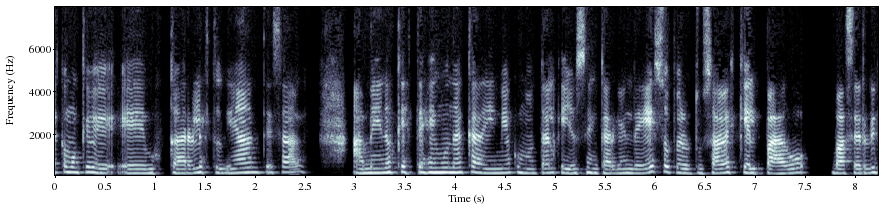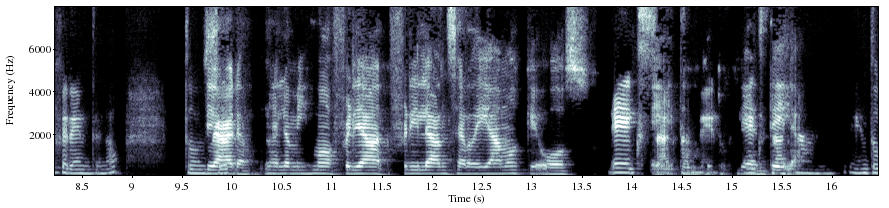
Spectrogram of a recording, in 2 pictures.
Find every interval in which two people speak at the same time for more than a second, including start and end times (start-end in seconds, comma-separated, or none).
14.2-15.8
